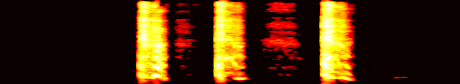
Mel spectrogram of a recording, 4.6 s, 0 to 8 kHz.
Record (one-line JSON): {"three_cough_length": "4.6 s", "three_cough_amplitude": 32768, "three_cough_signal_mean_std_ratio": 0.24, "survey_phase": "beta (2021-08-13 to 2022-03-07)", "age": "18-44", "gender": "Female", "wearing_mask": "No", "symptom_none": true, "smoker_status": "Never smoked", "respiratory_condition_asthma": false, "respiratory_condition_other": false, "recruitment_source": "REACT", "submission_delay": "2 days", "covid_test_result": "Negative", "covid_test_method": "RT-qPCR", "influenza_a_test_result": "Negative", "influenza_b_test_result": "Negative"}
